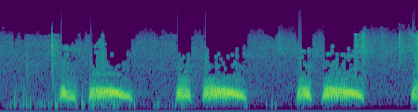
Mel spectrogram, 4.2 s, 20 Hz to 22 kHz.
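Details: Spotted dove from Kon Tum, Vietnam, 26 January 2016. It gives three paired phrases, each a brief clipped note followed by a drawn-out mellow coo, with faint low murmuring before the first pair.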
